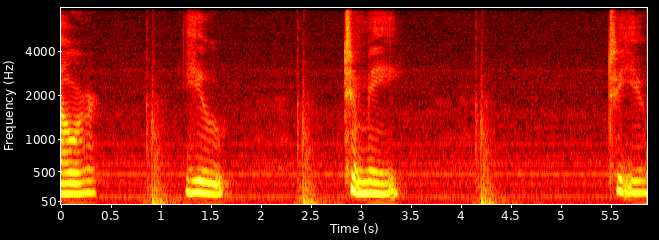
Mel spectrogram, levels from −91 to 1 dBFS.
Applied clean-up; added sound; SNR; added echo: none; Slam / Wood; 16 dB; none.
